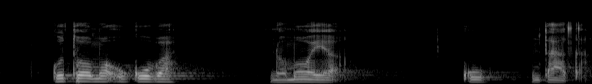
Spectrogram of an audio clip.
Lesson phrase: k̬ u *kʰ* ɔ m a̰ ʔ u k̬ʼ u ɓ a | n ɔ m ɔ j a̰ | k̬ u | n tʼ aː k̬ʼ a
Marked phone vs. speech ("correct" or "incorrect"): incorrect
